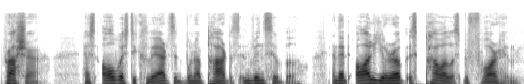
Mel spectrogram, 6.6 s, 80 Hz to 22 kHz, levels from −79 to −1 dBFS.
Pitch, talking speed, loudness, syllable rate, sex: 115 Hz, 145 wpm, -19 LUFS, 5.7 syllables/s, male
